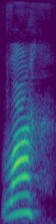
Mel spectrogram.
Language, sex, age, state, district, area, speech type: Kannada, female, 45-60, Karnataka, Shimoga, urban, read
